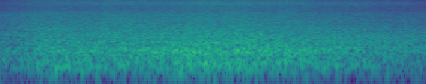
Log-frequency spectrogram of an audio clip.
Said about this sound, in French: La mer rugissait au pied de la falaise.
